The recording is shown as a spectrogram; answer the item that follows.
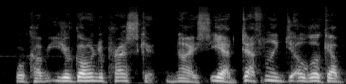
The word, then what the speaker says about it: Prescott: It's like brisket, you know, um What's better than hugs?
